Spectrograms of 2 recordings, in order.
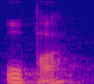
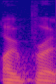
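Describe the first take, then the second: First: The r sound comes before the p. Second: The r sound comes after the p. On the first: The speaker calls it right. "it's Orpah" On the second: The speaker calls it wrong. "but it's not Oprah"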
